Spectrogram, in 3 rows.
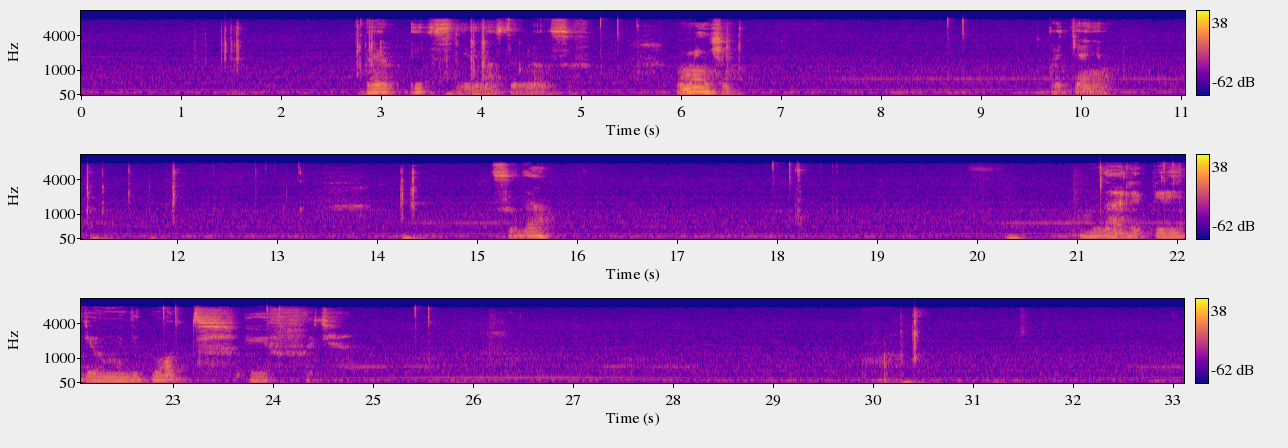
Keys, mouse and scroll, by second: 1.4 r, 6.5 s, 14.2 g, 18.6-19.1 scroll, 21.8-24.0 drag, 25.4 click, 30.3 g.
